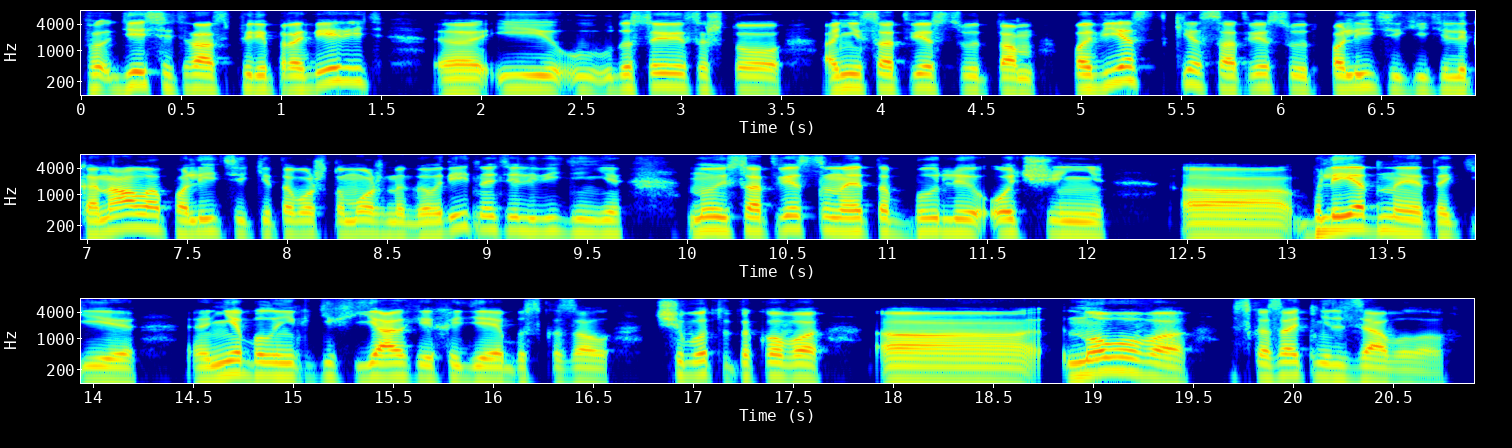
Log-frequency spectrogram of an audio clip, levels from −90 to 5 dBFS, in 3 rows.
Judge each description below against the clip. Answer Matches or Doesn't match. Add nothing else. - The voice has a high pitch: Doesn't match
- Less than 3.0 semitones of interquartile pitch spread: Doesn't match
